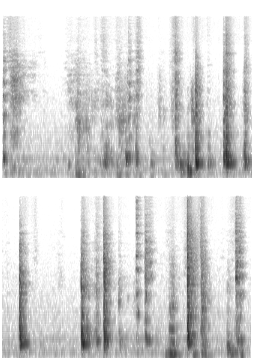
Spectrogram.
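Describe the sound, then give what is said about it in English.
Blended pumpkin blondie batter is scraped out into a big mixing bowl, with irregular bursts of clinks, taps and scrapes of a utensil against the containers and quiet gaps between them. “So now that this is all blended up, I'm just gonna put this in a big mixing bowl. Let's see if I can get it all out of here.”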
